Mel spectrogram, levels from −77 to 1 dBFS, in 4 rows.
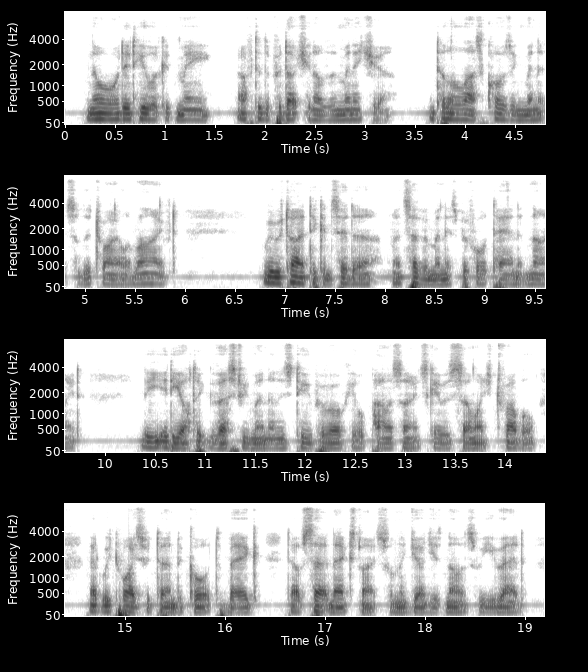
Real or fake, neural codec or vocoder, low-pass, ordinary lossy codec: real; none; 7.2 kHz; Opus, 64 kbps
